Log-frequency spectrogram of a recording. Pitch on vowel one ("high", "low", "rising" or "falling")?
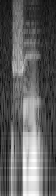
low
